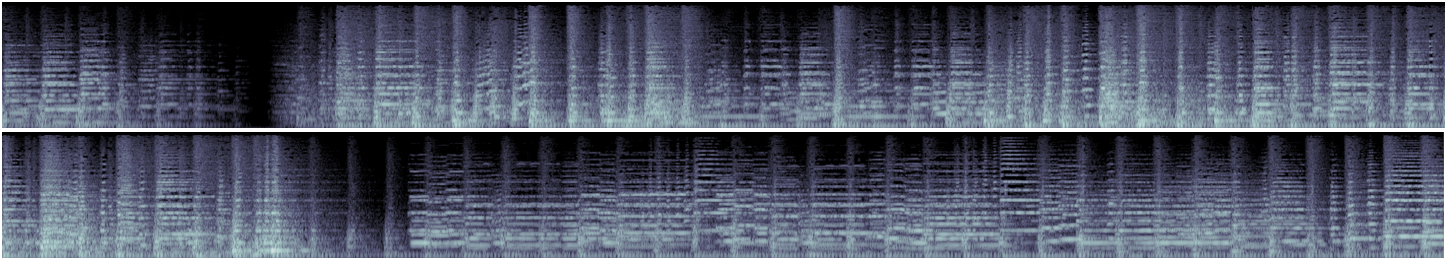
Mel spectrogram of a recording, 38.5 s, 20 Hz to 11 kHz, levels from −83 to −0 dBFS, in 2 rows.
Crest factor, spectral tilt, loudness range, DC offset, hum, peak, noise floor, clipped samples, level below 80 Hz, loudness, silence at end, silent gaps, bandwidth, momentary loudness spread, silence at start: 22 dB; -5 dB/octave; 7 LU; under 0.1%; none; -2 dBFS; -66 dBFS; under 0.1%; -38 dBFS; -24 LUFS; 0 s; none; 10.5 kHz; 11 LU; 0 s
